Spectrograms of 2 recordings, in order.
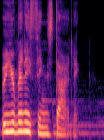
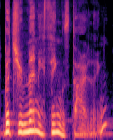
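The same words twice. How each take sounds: First: It is said in the speaker's own voice. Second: It is said in a put-on character voice.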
